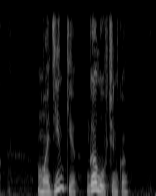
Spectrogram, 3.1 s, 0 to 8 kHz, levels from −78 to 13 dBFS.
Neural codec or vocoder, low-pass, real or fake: codec, 16 kHz, 8 kbps, FunCodec, trained on Chinese and English, 25 frames a second; 7.2 kHz; fake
